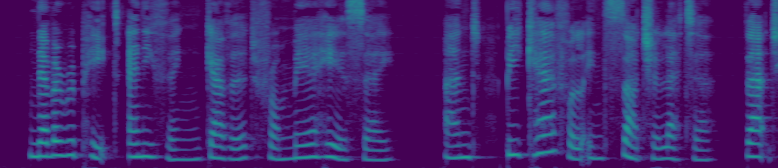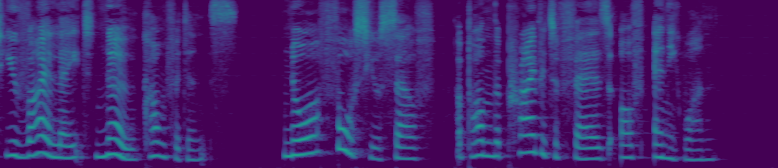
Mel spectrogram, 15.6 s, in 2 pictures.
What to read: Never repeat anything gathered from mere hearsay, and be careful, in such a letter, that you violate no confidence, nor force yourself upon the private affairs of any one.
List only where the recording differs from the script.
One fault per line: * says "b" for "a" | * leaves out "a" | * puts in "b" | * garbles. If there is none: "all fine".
all fine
